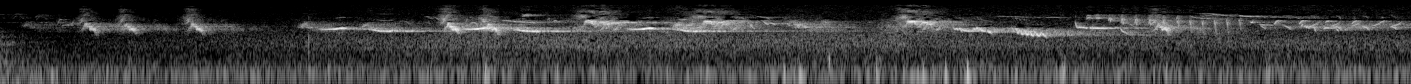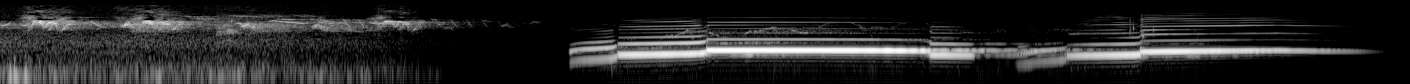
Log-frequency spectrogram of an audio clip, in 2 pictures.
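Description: A chorus of songbirds chirping and singing over a soft hiss for about nine seconds, stopping suddenly. After a brief gap come two long pitched calls, each sliding up into a held note.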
